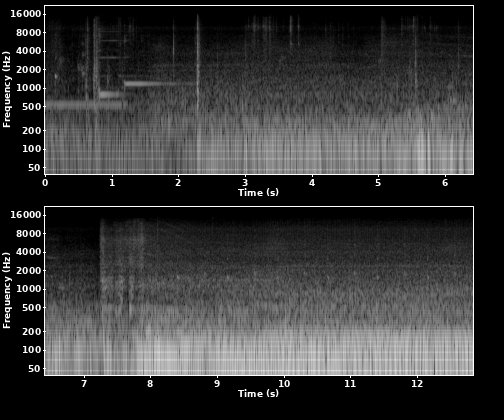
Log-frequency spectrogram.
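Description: A few electronic dashboard chimes sound near the start. Then the Mahindra Thar's four-cylinder engine is started: it catches about seven to eight seconds in and settles into a steady idle.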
